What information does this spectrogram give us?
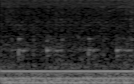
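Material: Nothing is struck.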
